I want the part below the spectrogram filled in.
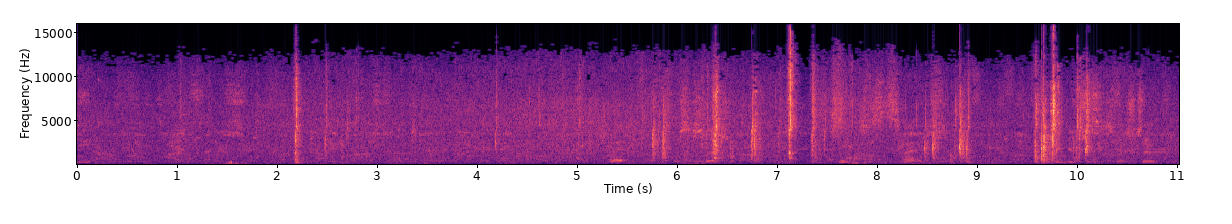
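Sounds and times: low talk: 0:00.0 - 0:11.0.

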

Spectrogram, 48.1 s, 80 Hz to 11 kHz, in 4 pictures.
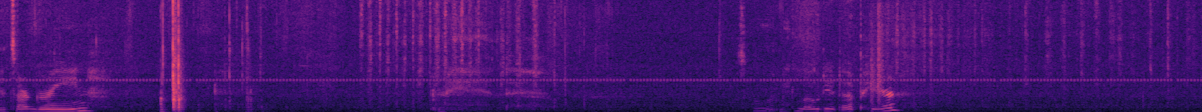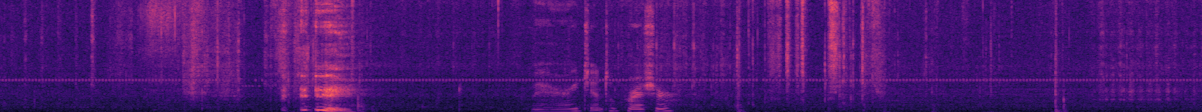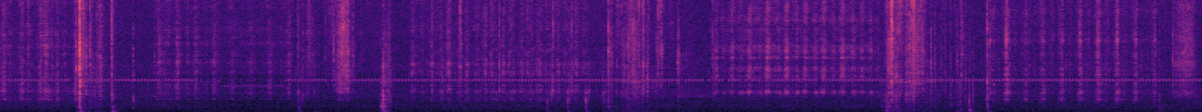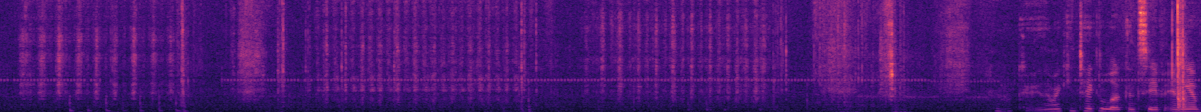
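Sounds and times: paintbrush scratching on wood: 0:08.6 - 0:14.9.

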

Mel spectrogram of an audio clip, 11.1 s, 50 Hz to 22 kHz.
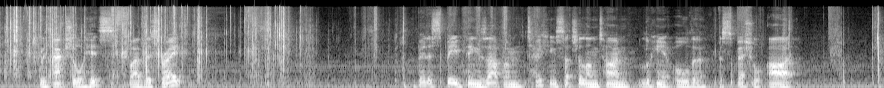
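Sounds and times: trading cards rustling: 0:00.0 - 0:06.8.

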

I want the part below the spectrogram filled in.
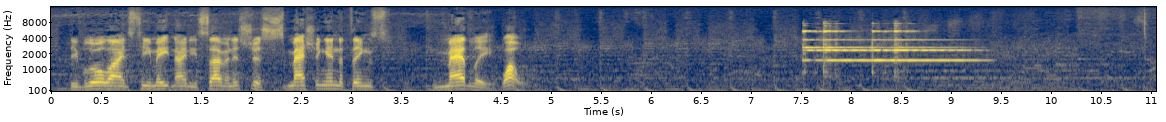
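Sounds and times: electronic multi-tone chime: 0:07.5 - 0:09.6.

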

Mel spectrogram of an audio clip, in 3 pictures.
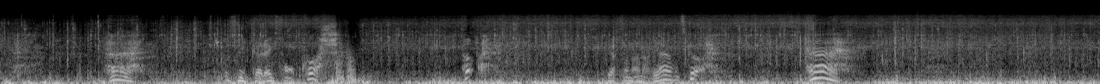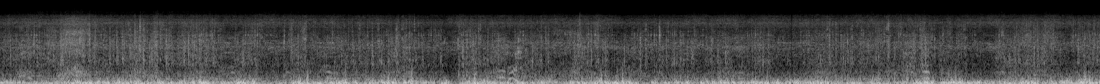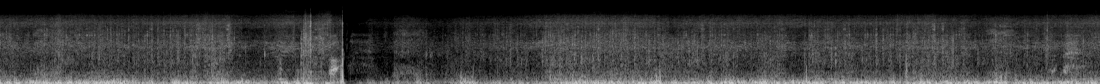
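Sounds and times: bike knocks and rattles: 0:00.0 - 0:33.0
tyres rolling on dirt trail: 0:00.0 - 0:33.0
wind buffeting microphone: 0:00.0 - 0:33.0.

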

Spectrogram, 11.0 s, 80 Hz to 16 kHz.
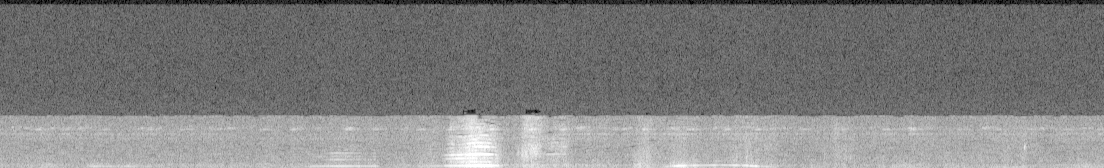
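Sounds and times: drawn-out pitched animal calls: 0:03.0 - 0:05.7.

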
